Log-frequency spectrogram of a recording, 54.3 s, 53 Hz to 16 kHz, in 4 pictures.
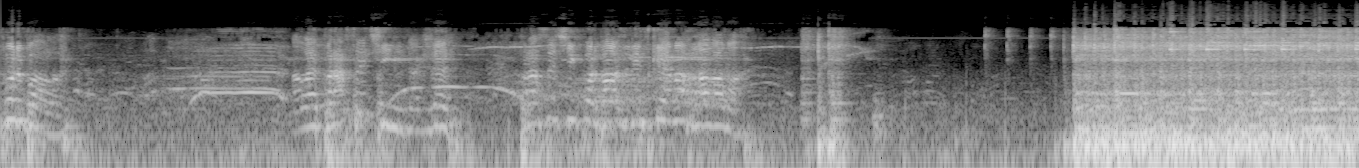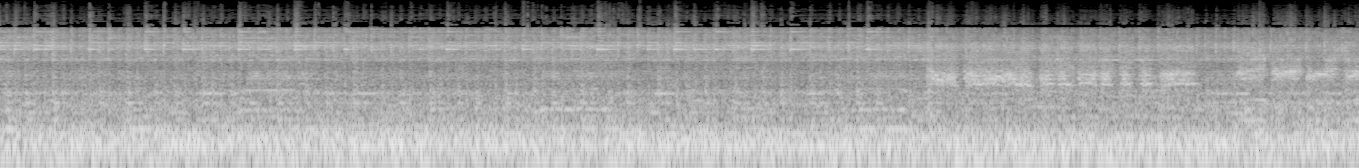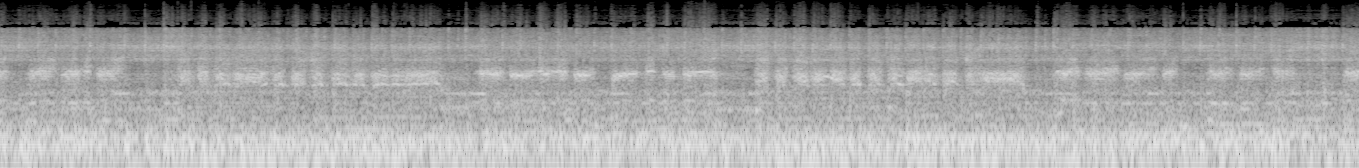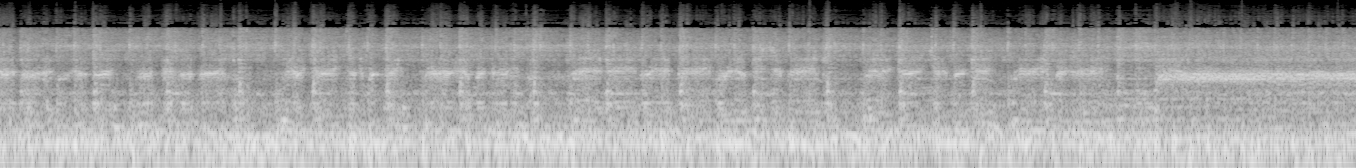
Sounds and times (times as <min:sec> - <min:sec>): Music: 0:07.9 - 0:08.9, 0:09.8 - 0:54.3.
